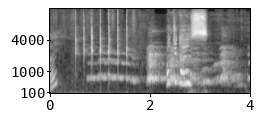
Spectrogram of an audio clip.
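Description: A Siberian husky vocalising: a rising whine at the start, a held whine, then wavering, howl-like calls in the second half. A rapid run of about a dozen clicks comes in the first second and a half.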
